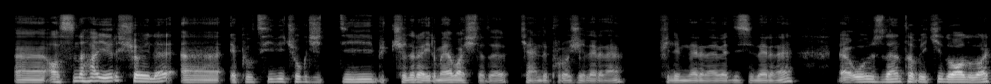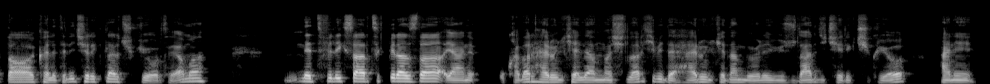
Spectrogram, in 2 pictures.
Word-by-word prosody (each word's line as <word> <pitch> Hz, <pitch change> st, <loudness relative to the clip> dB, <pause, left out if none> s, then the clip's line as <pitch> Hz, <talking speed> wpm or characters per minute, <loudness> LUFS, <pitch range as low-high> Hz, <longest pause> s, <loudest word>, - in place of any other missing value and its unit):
Eee, 105 Hz, -, -3 dB, 0.3 s
aslında 120 Hz, +7 st, 0 dB
hayır, 165 Hz, +1 st, +2 dB
şöyle, 140 Hz, -6 st, +3 dB, 0.2 s
eee, 105 Hz, -, 0 dB, 0.5 s
Apple 115 Hz, +3 st, -5 dB
TV 125 Hz, +2 st, -4 dB
çok 120 Hz, -1 st, -5 dB
ciddi 115 Hz, +2 st, -4 dB
bütçeler 110 Hz, +1 st, -3 dB
ayırmaya 95 Hz, 0 st, +2 dB
başladı 85 Hz, -3 st, -3 dB
kendi 90 Hz, +2 st, -7 dB
projelerine, 90 Hz, -1 st, -6 dB, 0.4 s
filmlerine 90 Hz, -1 st, -4 dB
ve 90 Hz, +1 st, -4 dB
dizilerine. 95 Hz, +9 st, -4 dB, 0.5 s
Eee, -, -, +2 dB
o 120 Hz, +2 st, +3 dB
yüzden 120 Hz, +1 st, 0 dB
tabii 120 Hz, -3 st, 0 dB
ki, 125 Hz, +1 st, -5 dB
doğal 115 Hz, -1 st, +7 dB
olarak 110 Hz, +1 st, +1 dB
daha 110 Hz, 0 st, +3 dB
kaliteli 110 Hz, +3 st, -1 dB
içerikler 125 Hz, -1 st, +1 dB
çıkıyor 100 Hz, -6 st, -3 dB
ortaya. 90 Hz, -, -4 dB
Ama 145 Hz, +2 st, 0 dB, 0.8 s
Netflix 145 Hz, -2 st, +3 dB
artık 135 Hz, +2 st, +5 dB
biraz 140 Hz, -2 st, +8 dB
daha, 140 Hz, -1 st, +7 dB
yani, 95 Hz, 0 st, +1 dB, 0.2 s
o -, -, -14 dB
kadar 125 Hz, +1 st, 0 dB
her 110 Hz, -2 st, +2 dB
ülkeyle 105 Hz, 0 st, +1 dB
anlaştılar 105 Hz, +4 st, -1 dB
ki 130 Hz, -, -9 dB
bir 125 Hz, -, -2 dB
de. -, -, +2 dB
Her 100 Hz, +2 st, -3 dB
ülkeden, 105 Hz, -2 st, -3 dB
böyle, 95 Hz, +1 st, -1 dB
yüzlerce 100 Hz, +2 st, -4 dB
içerik -, -, -7 dB
çıkıyor. -, -, -1 dB, 0.3 s
Hani, 100 Hz, -1 st, -1 dB
110 Hz, 150 wpm, -23 LUFS, 95-130 Hz, 0.8 s, biraz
